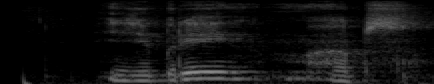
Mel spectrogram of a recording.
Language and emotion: Russian, sad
